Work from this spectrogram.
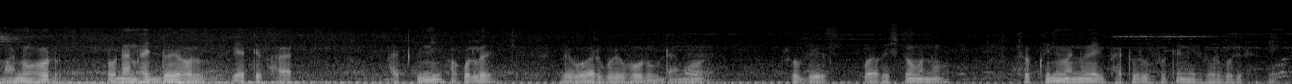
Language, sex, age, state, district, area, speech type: Assamese, male, 45-60, Assam, Barpeta, rural, spontaneous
